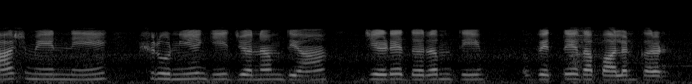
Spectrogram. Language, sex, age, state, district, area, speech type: Dogri, female, 18-30, Jammu and Kashmir, Reasi, rural, read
